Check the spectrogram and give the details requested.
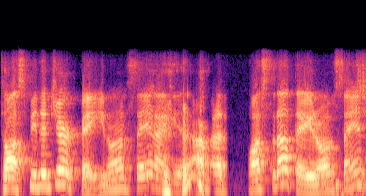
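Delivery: put-on Midwest-Boston accent. Imagining the guy the speaker would turn into, in a Midwest Boston guy accent. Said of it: "I get the Midwest Boston guy".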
